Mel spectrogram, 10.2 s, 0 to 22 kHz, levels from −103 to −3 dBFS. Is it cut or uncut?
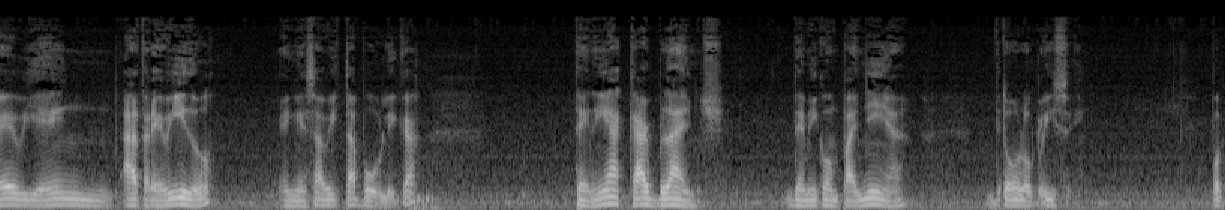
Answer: cut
